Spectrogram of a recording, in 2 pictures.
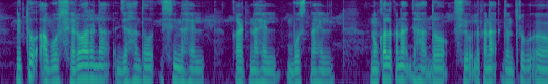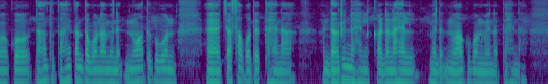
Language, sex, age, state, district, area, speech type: Santali, male, 18-30, West Bengal, Bankura, rural, spontaneous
